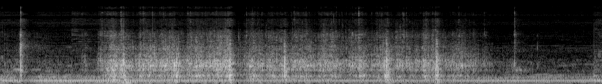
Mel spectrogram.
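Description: A straw stirs and rattles ice in a cup.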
